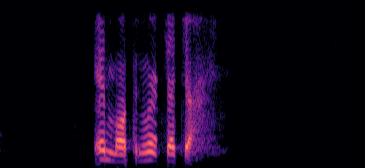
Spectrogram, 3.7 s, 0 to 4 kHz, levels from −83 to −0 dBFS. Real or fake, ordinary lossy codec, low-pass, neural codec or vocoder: fake; none; 3.6 kHz; codec, 16 kHz in and 24 kHz out, 1.1 kbps, FireRedTTS-2 codec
